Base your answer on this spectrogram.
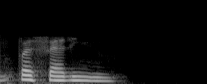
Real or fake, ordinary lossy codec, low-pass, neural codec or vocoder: fake; none; 3.6 kHz; codec, 16 kHz, about 1 kbps, DyCAST, with the encoder's durations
